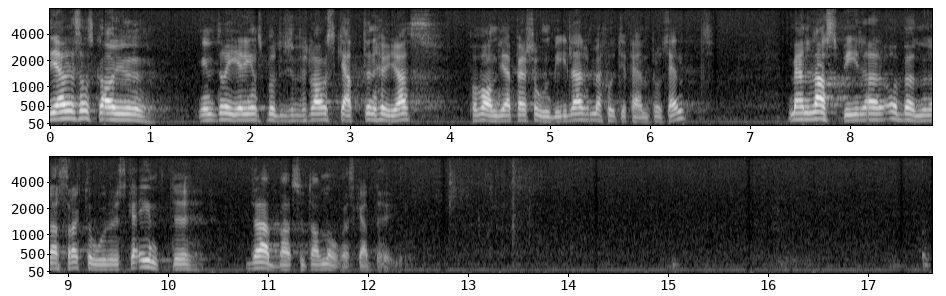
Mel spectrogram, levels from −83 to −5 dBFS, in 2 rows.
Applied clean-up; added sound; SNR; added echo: none; none; none; none.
